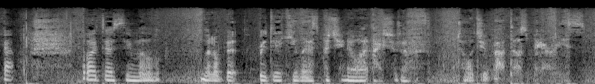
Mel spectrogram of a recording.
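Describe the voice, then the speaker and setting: Soft soap opera woman, creaky breathy voice, overacts it, noisy tv audio. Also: lowish voice, steady tone, fairly quick. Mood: tender, confiding. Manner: hammy, overacted, half-whispered intimate delivery. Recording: noisy television soap clip.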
